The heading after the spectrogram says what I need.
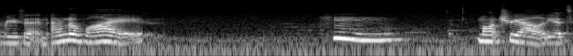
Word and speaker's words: Montreality: Montreality, that's how you say it.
